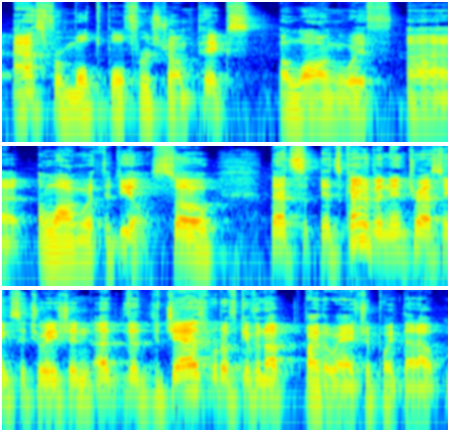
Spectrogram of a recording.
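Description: Male sports podcaster, lightly high pitch, conversational, drifts into asides. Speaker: podcast host. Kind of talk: casual sports podcast talk.

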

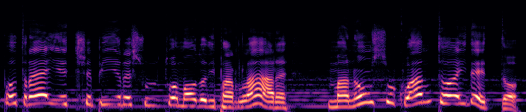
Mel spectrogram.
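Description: A man voicing a proud, alluring woman priestess in an audiobook, speaking slowly in a raised, lilting voice. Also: expressive, soft background music, exaggerated voice. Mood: imperious. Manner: slow, lilting, high put-on voice.

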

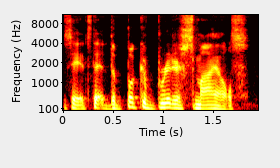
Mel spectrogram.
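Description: A man's voice: mid-range voice, a little fast, husky, dry recording. A man co-hosting a podcast in casual chat, telling a story in an easygoing way.

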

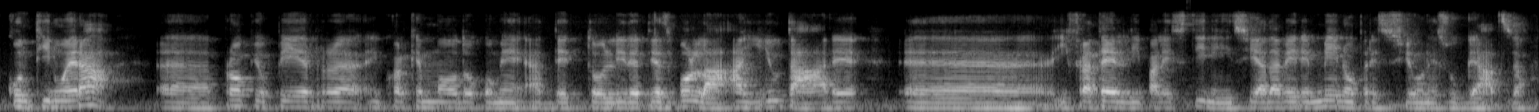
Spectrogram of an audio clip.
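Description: A man working as a field correspondent, giving a live remote news report from Lebanon over a call line in a measured, analytical way. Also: on the low side, little pitch movement, fairly bright tone. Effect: heard over a remote call line. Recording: muffled lo-fi call line with faint noise.

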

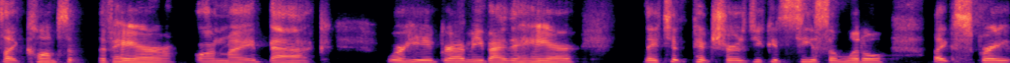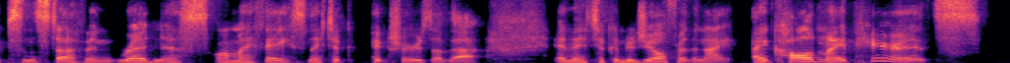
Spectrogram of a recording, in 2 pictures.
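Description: A woman's voice: fairly high pitch, bright, forceful tone, no echo, poor audio. A woman as an interview guest, telling a personal story candidly with lots of "I was like.". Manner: candid, fast-flowing storytelling with frequent "I was like".

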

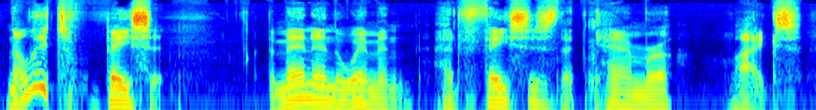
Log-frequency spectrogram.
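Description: A man's voice: on the low side, animated, measured pace, dark tone, no echo, clean studio sound. An older man with a Brooklyn accent tells a personal story in an emphatic, conversational way, acting out the dialogue. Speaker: storyteller on a talk show.

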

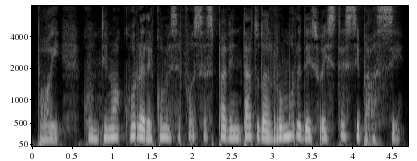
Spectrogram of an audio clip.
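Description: Low gravelly lady narrating a kids story, husky, calm and measured.

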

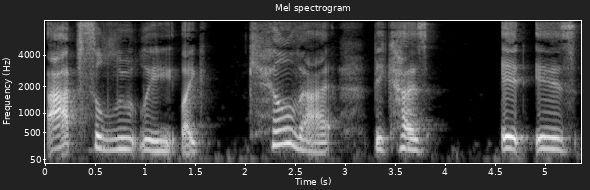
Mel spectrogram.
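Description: A woman's voice: medium pitch, takes it slowly, creaky. A middle-aged woman in easy, casual conversation as a guest. She tells stories with lots of "like" fillers and slips into the voices of the people she quotes. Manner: animated storyteller, acts out quoted voices, many "like" fillers.

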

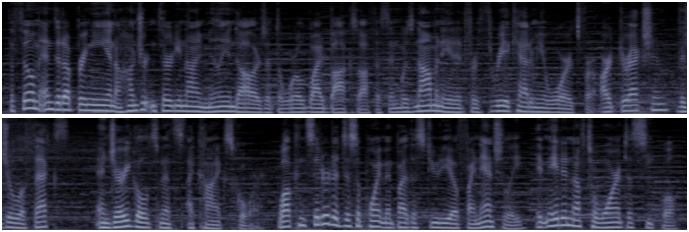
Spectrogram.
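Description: A man's voice: medium pitch, expressive, fast talker, few pauses, over music. A man hosting a film franchise podcast, reading a scripted intro with a dry, wry edge, then chatting casually with his co-hosts. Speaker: podcast host.

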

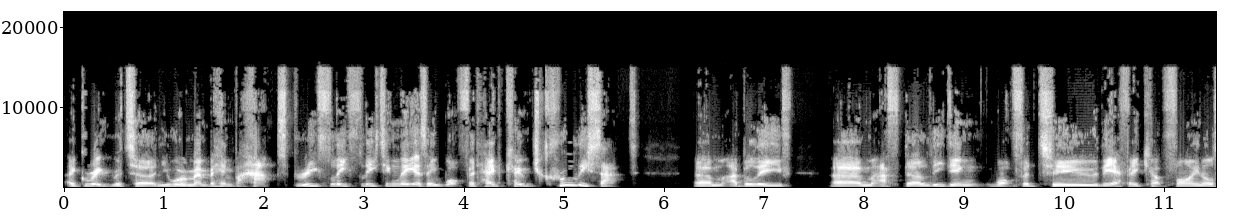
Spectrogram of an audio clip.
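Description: Wry husky-voiced football podcast host. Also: male voice, fairly high pitch, no room sound. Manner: wry, playful asides. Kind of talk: casual football news commentary.

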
